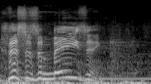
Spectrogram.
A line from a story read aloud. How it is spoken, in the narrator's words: Kenny shouted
